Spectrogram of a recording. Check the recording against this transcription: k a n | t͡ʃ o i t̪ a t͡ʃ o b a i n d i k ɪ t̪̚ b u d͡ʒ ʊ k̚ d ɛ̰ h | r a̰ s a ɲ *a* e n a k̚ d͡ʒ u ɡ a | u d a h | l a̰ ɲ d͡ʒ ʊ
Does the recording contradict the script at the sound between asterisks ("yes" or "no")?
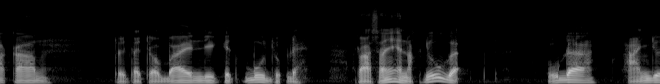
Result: no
